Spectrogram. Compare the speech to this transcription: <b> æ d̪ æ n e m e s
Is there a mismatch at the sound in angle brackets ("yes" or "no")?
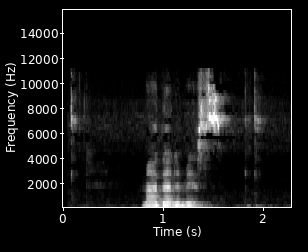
yes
